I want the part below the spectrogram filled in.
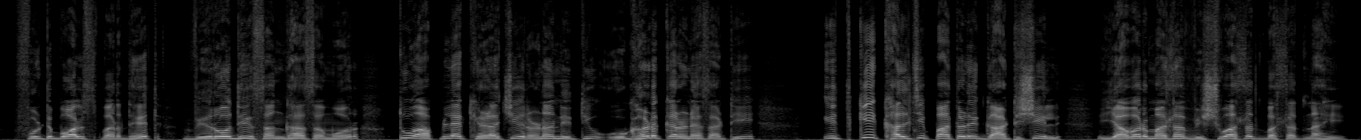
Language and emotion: Marathi, angry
